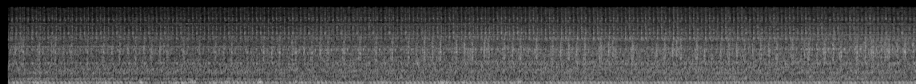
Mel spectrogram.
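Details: 2015 Ford Fiesta ST, 300 miles, warm idle after a five-minute drive: steady idle with a light, fast ticking clatter over the engine, cause unclear; abnormal engine noise at idle.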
